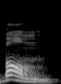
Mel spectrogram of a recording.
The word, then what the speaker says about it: bomb: The B in bomb, climb, and lamb.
